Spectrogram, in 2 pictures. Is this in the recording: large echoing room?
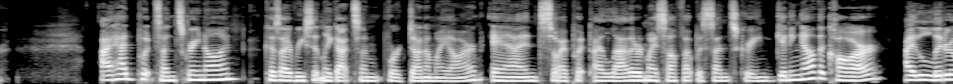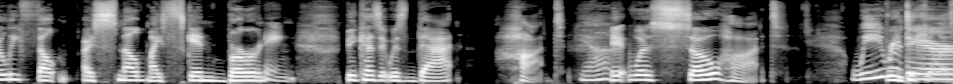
no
